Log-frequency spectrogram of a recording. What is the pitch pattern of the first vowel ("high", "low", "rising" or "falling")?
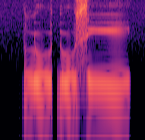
low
